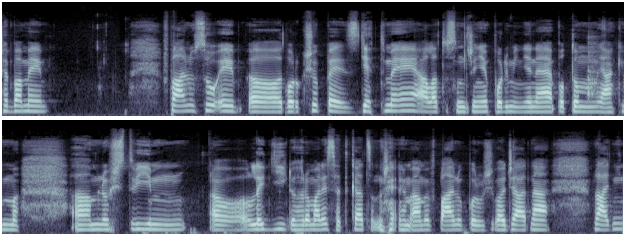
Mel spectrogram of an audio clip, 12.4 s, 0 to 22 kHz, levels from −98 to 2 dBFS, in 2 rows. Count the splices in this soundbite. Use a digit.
2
